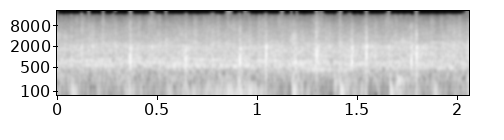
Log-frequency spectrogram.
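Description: Audience applause welcomes a singer onto the stage at a live show: a steady patter of many hands with crisp individual claps popping out at an irregular rhythm, moderately loud and without talk.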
